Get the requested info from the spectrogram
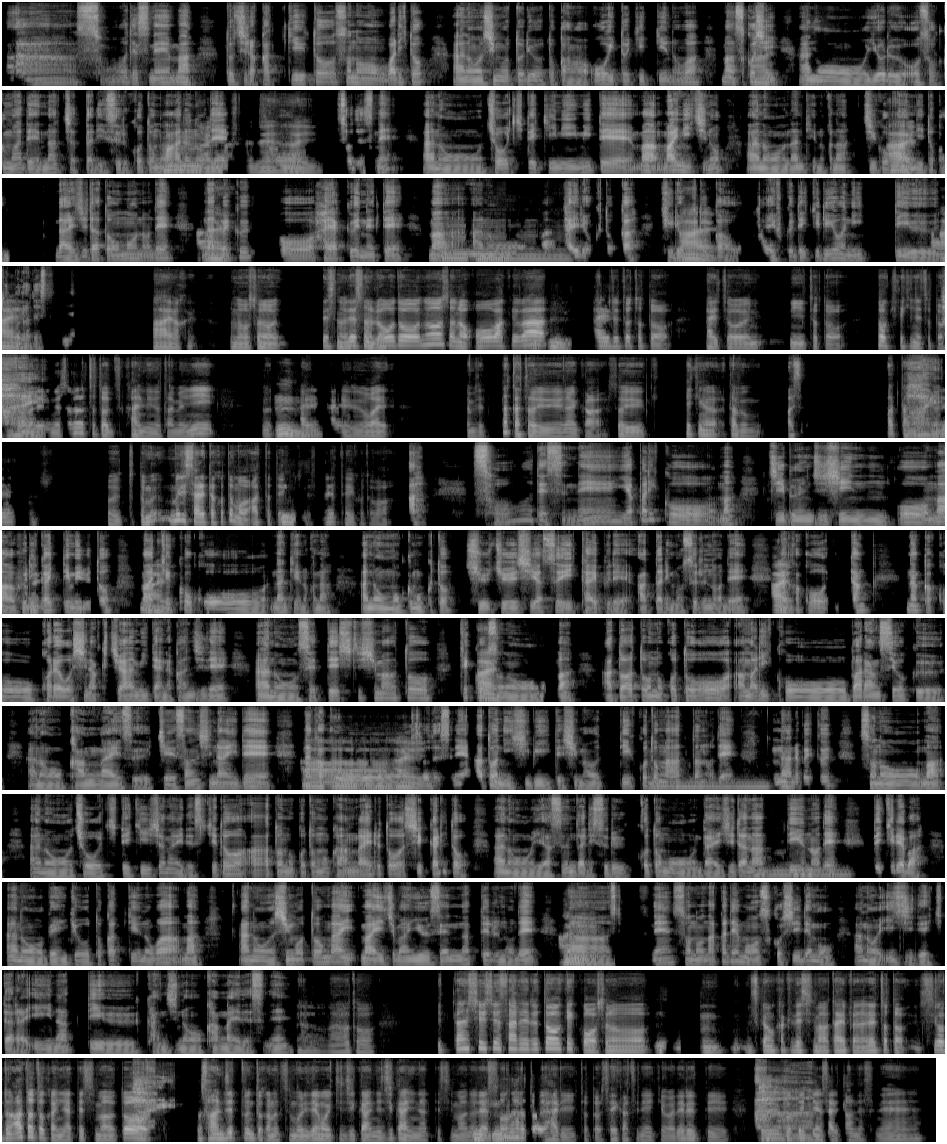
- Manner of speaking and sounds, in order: other background noise; unintelligible speech
- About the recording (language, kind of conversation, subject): Japanese, advice, モチベーションが下がったときでも習慣を続けるにはどうすればいいですか？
